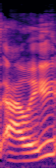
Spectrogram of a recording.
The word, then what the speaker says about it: a11y: So this is pronounced as Ali, and you might be familiar with it if you've ever heard of I18n, because they're both alphanumeric acronyms.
